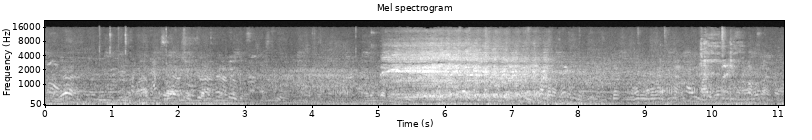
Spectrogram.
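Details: Colt foal Dinken, born 19 May, of Cormint and Casall lines, shown as number 105 at a foal presentation. Midway a loud whinny swells and holds about three seconds over steady male commentary, with hoof clip-clop and crowd noise around it.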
